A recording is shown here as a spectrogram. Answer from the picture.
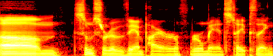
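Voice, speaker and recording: A man speaks with an American accent. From New York. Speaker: anime podcast host. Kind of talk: casual chat. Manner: halting.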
